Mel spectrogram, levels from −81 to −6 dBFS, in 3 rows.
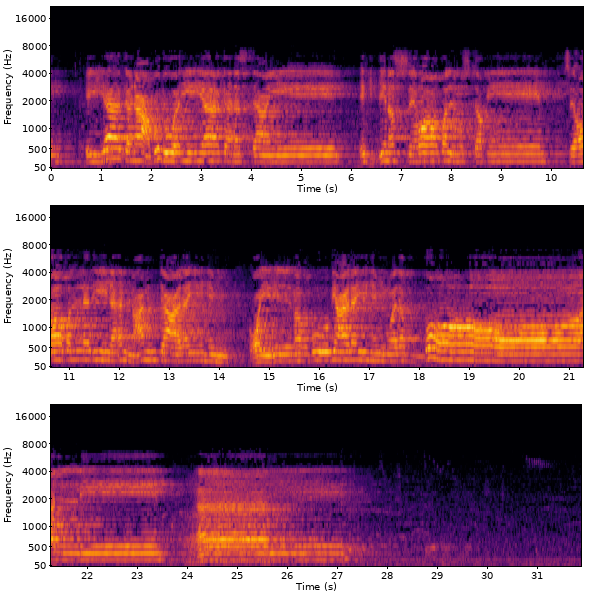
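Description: Nothing stood out as a technical problem on listening to the audio.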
